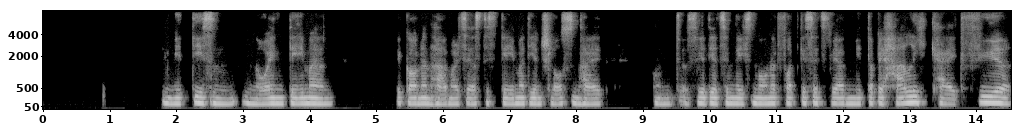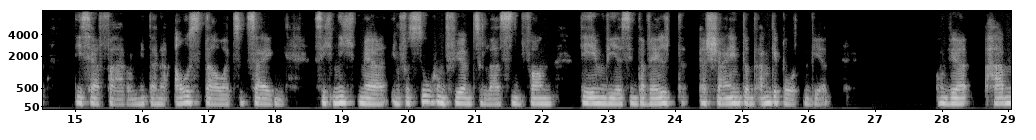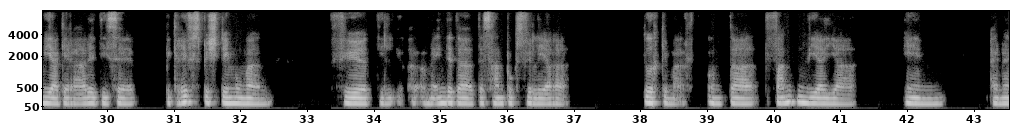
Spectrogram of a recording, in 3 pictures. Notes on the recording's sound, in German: Zoom-Session. Veranstaltet von der Aleph Akademie.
